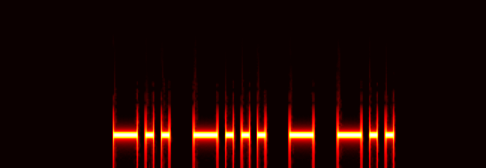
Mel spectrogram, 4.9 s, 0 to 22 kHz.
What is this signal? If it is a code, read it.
Morse code, heard as a keyed tone, about 15 wpm, 700 Hz. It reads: DBTD
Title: All Cut Numbers - 4-Digit 15wpm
